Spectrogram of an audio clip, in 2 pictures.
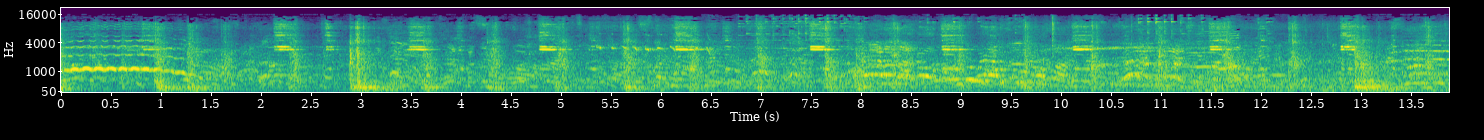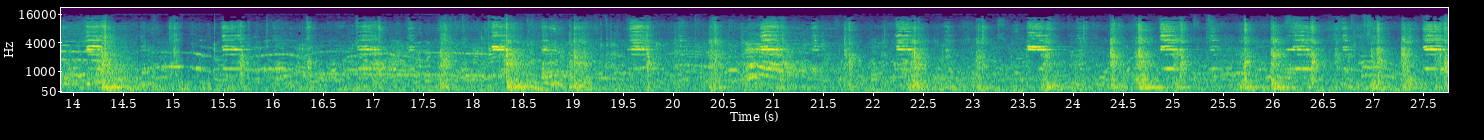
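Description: A group of men chant in time with the dance.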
